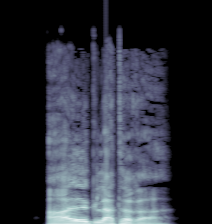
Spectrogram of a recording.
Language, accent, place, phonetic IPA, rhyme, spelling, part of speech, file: German, Germany, Berlin, [ˈaːlˈɡlatəʁɐ], -atəʁɐ, aalglatterer, adjective, De-aalglatterer.ogg
- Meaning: inflection of aalglatt: 1. strong/mixed nominative masculine singular comparative degree 2. strong genitive/dative feminine singular comparative degree 3. strong genitive plural comparative degree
